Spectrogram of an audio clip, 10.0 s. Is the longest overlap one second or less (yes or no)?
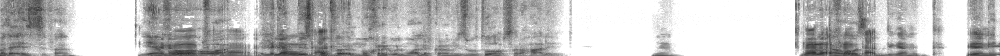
no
